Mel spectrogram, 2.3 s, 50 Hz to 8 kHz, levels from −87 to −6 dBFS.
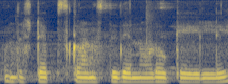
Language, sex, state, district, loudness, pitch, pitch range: Kannada, female, Karnataka, Bellary, -20 LUFS, 150 Hz, 145-155 Hz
